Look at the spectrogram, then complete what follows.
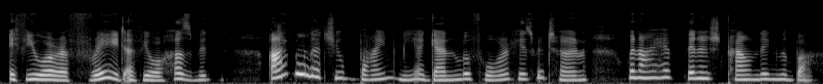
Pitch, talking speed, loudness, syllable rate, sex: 240 Hz, 175 wpm, -21 LUFS, 5.1 syllables/s, female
